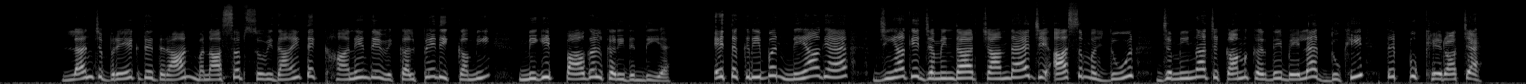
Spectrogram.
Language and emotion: Dogri, angry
